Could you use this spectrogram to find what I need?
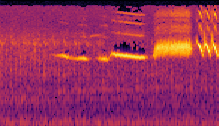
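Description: White-crowned sparrow song: a clear, high whistled note, then a buzzy trill and a few quick chirping notes, loud and alone over a low background rumble.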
